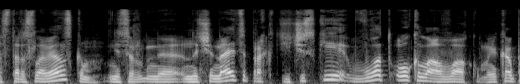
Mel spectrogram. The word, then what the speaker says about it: Аввакума: Что касается протопопа Аввакума, я все-таки настаиваю, чтобы произносить именно с таким ударением.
